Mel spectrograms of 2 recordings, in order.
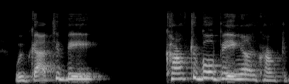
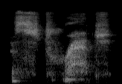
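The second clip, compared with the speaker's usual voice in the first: soft unvoiced whisper; 9 dB quieter than usual. Real, not acted. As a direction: breathe it out while stretching. Coach demonstrating power pose.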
